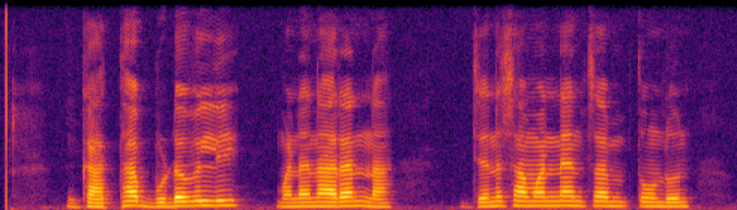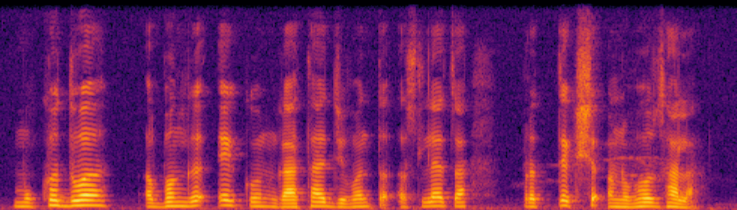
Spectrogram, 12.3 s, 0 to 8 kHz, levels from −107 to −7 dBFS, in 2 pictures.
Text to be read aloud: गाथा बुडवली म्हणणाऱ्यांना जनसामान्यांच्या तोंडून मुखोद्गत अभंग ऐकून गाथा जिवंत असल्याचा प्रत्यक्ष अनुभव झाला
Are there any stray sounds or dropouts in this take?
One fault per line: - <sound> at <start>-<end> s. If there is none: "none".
none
